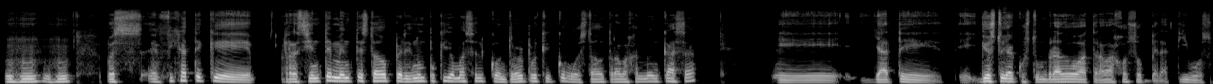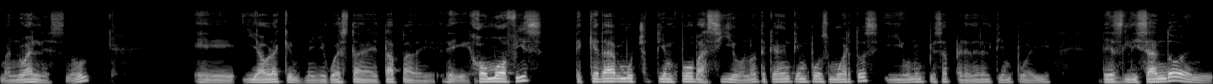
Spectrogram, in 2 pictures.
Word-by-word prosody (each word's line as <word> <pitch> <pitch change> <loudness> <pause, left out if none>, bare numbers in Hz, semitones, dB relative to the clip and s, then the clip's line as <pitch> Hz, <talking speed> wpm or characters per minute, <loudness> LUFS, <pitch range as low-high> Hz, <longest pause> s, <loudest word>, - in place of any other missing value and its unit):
Ujú, 130 +1 +3
ujú. 130 0 0 0.3
Pues, 120 0 -1
eh, 130 -1 -2
fíjate 175 +5 0
que 120 -10 +3 0.2
recientemente 145 +5 +5
he - - +6
estado 155 +1 +5
perdiendo 145 -2 +4
un 155 - +1
poquillo 150 +1 +1
más 145 +1 0
el 150 -1 -2
control, 130 -1 +1
porque 140 -2 -2
como 125 -2 -2
he - - -3
estado 120 +3 -3
trabajando 120 +2 -3
en 135 - 0
casa, 150 +5 -2 0.8
eh, 100 -1 -3 0.2
ya 110 +3 -1
te 105 -7 -3
eh, - - -12
yo 145 +3 +7
estoy 145 +1 +5
acostumbrado 120 -1 +1
a 115 - 0
trabajos 110 +4 -5
operativos 110 -9 -8
manuales, 100 +1 -3
¿no? - - -3 1.0
Eh, 100 -3 -5
y 115 +1 -1
ahora 115 +2 +3
que 120 -1 -3
me 100 0 -7
llegó 100 +2 -3
esta 105 -2 -3
etapa 105 0 -3
de 85 -3 -10
de 95 -7 -5
home 135 +2 +7
office, 155 - +2 0.3
te 120 - -7
queda 140 +2 +4
mucho 140 0 +1
tiempo 130 +1 0
vacío, 110 -1 -2
¿no? 115 +4 -4
Te 120 - -7
quedan 125 +2 -2
tiempos 125 -1 -2
muertos, 125 +9 -2
y 110 0 -8
uno 115 +3 -3
empieza 120 0 -6
a - - -8
perder 105 -3 -7
el 110 -1 -7
tiempo 110 0 -9
ahí, 100 +2 -9 0.5
deslizando 120 - +3
en 105 -5 -5
120 Hz, 165 wpm, -23 LUFS, 110-135 Hz, 1.0 s, yo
